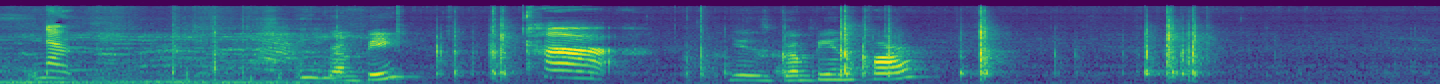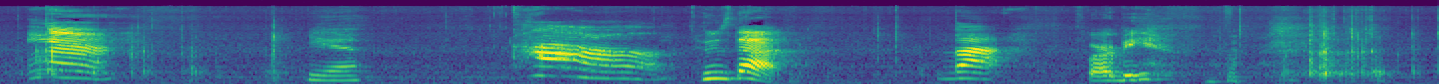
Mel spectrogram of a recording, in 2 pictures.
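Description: A toddler babbles and chatters close by in a high voice.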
